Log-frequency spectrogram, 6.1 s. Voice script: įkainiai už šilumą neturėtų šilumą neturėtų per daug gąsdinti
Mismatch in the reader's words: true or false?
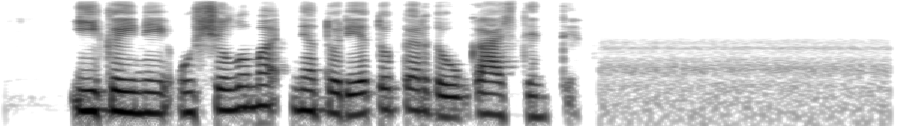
true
